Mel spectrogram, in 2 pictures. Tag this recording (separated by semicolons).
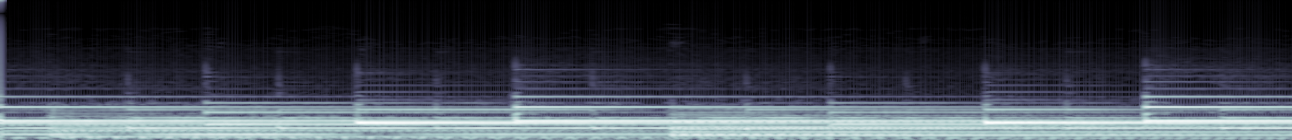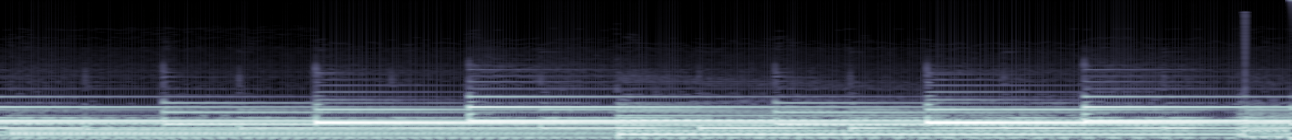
melodic; ambient; sadness; atmosphere; calm; rhodes; soft; piano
